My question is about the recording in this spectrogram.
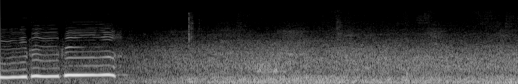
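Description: Squeegee's rubber blade squeaking on windshield glass: a few drawn-out squeals that step up in pitch and stop about a second in. A steady background hum follows.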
